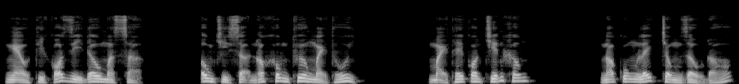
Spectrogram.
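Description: A man's voice: mid-range voice, animated, normal speed, darkish tone, slightly rough, no room sound. A man voicing a kindly old village grandfather in a told story, talking in a patient, advising way.

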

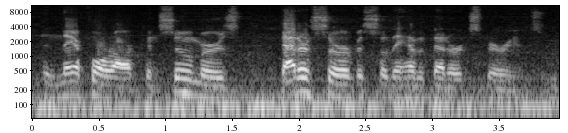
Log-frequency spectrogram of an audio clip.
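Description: A middle-aged man speaks for a boat maker, sitting outdoors next to a boat and answering interview questions in a loose, rambling way full of fillers and restarts. His mid-range voice is brisk, the audio is poor, and outdoor noise carries in the background.

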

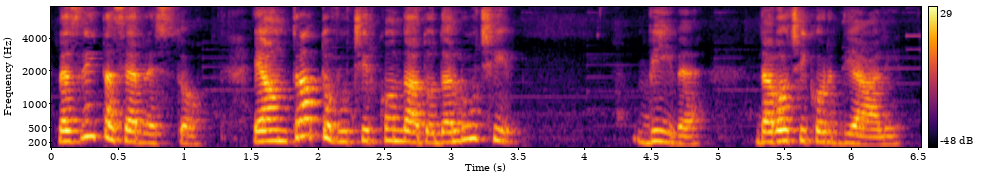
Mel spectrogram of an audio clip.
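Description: Woman, storyteller, calm measured reading, mid pitch, soft background music. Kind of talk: reading a Christmas story aloud.

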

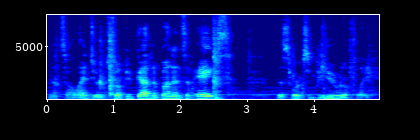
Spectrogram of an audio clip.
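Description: With music playing behind her, a woman with a deep voice talks at a normal pace as she prepares food, speaking straight to her audience in a chatty, homey way. She runs a homesteading cooking channel, and this casual demonstration is recorded in an echoey kitchen with obvious background noise.

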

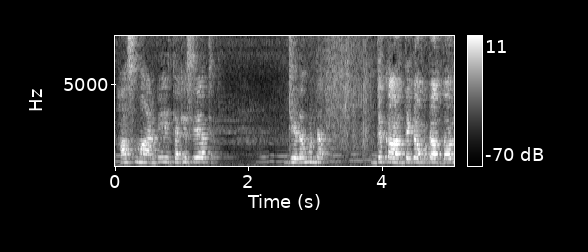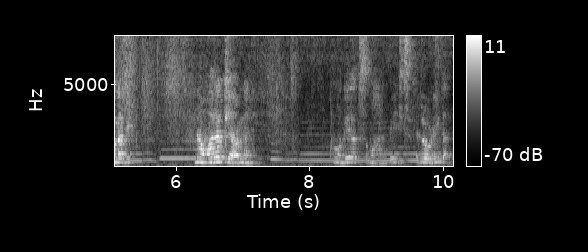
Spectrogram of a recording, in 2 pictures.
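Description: A woman playing a quiet, hurt young wife. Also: high voice, fairly even intonation, moderate pace, pauses often. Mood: subdued. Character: young wife, hurt her family stayed away. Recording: echoey room, mic far off, soft music.

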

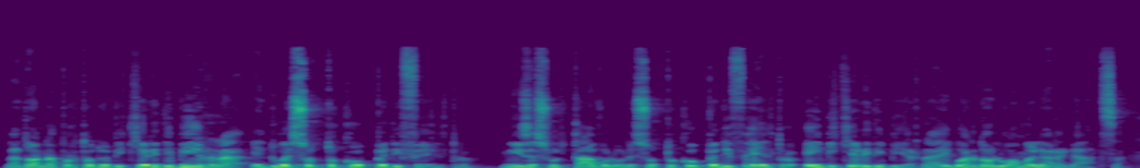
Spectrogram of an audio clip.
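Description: Guy reading a story out loud on his stream, slightly high voice, trips up now and then and rereads bits. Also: expressive. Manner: unhurried reading, stumbles and rereads a line. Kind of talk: live reading aloud with asides. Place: home streaming setup.

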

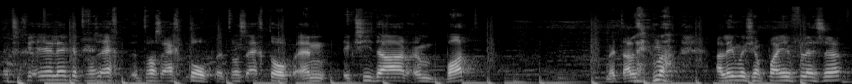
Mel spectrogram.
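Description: Excitable young man, high voice. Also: moderate pace, faint music behind. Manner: excitable, loud. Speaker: reality show contestant. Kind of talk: casual chat.

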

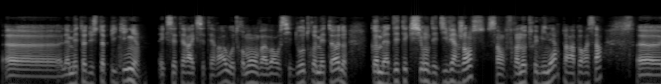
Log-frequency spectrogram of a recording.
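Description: A man presenting trading software in a webinar, talking casually with many fillers and tag questions. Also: mid-range voice, no echo. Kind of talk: webinar screen-share demonstration. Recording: dull, dry lo-fi webinar audio.

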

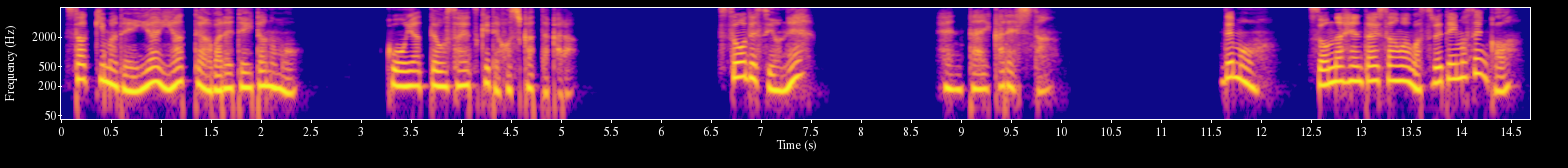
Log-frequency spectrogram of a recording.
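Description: A young woman playing a yandere girlfriend in a role-play audio drama, politely sweet, possessive and menacing, slipping into breathy whispers, close to the mic. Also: a little high, animated, normal speed, a little mellow, dry recording. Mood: teasing, domineering. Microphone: close studio mic, dry.

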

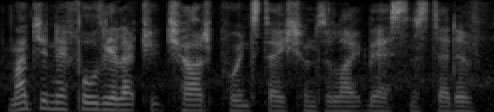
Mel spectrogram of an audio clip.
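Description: A man's voice: medium pitch, quick pace, slight background noise. A man giving a casual, rambling vlog walkthrough, filmed outdoors on a handheld phone. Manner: relaxed, rambling with many ums and restarts. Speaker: vlogger. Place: outdoors at a rural charging station and van.

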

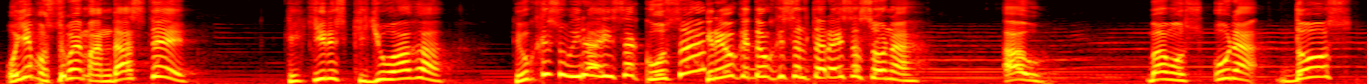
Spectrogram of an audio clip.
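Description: A young man giving excited let's play commentary, chatting to his viewers as he plays. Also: extremely high pitch, unhurried, faint music behind. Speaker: gaming channel host.

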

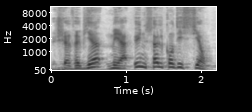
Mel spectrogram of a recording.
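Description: A man's voice: a little high, expressive, moderate pace, faint music behind, voice pushed up, lightly acted. A man doing a cheeky old Dokipa. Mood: teasing.

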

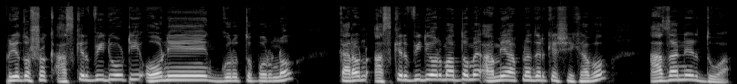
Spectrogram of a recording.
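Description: Man, religious teacher, high-ish voice, word-by-word chanted recitation, fast explaining in between. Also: dark tone, no echo, studio quality. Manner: slow drawn-out chanting of each word, quick plain explanations between.

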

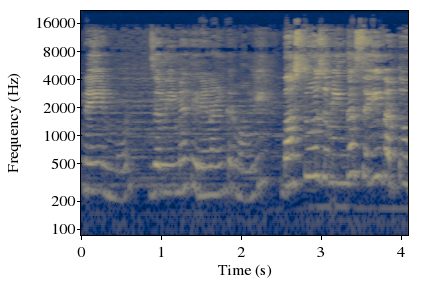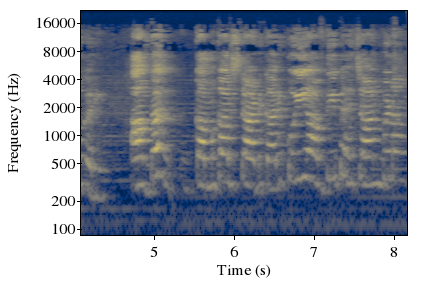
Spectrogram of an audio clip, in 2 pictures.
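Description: An actress playing a sister who forgives her brother, earnest and gently firm. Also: high voice, moderate pace, echoey room, far from the mic, faint music behind, natural voice. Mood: forgiving.

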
